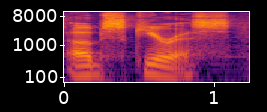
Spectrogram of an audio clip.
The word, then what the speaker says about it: obscurus: An obscurus, okay, pronounced obscurus, is a very deadly and uncontrollable entity, okay, that develops from a magical being who possesses magic.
